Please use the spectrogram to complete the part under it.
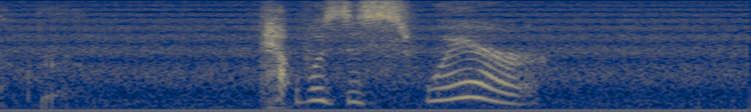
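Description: A young girl speaks softly, close by.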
